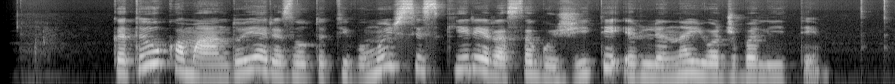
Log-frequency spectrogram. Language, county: Lithuanian, Marijampolė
